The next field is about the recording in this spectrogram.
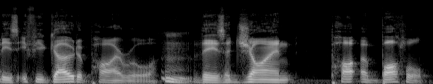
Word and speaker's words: Paeroa: They went to the planet Pyrore, I think. – Did they? How was that? It's spelled P-A-E-R-O-A, and it's a town called Pyrore.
